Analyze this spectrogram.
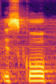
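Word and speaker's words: Skopje: इसको प्रोनाउंस कैसे करेंगे इसका ओरिजिनल प्रोनंसिएशन है वह है स्कोप ये इंगलिश बलिश वालों की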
